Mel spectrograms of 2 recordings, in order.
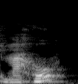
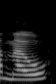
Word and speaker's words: Mahô: Euh, et donc maho, et pas, euh, alors là, là aussi, euh, là malheureusement, on s'est fait un peu avoir, c'est qu'on n'avait pas prévu que certaines personnes le, le, prononceraient mal. Euh, mais parfois. Comme moi, Mao. Bah, du coup, ça fait Mao Zedong.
